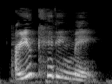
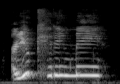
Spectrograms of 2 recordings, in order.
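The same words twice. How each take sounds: First: "you" raised, falling at the end; real but tamer exasperation; milder disbelief. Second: "you" shot up very high and loud; real exasperated squeal at the cat; shocked outburst. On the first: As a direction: repeat "Are you kidding me" half-calmed. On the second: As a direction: yelp "Are you kidding me" in disbelief. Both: Real, not acted.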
